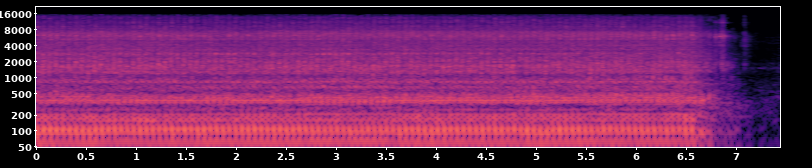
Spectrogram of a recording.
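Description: Vintage 1965 Honda E300 generator idling at low RPM, a steady, even engine putter running close for about seven seconds before it dies away.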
